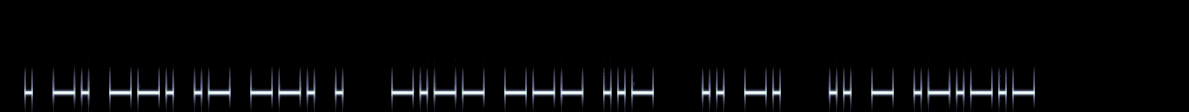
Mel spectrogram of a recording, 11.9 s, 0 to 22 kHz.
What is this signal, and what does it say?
Morse code, heard as a keyed tone, about 17 wpm, 700 Hz. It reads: ENGAGE YOU IN IT.
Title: Sentences from Top 1500 Words 17wpm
